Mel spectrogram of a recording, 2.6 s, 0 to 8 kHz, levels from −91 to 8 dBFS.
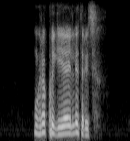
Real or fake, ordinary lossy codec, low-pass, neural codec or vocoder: real; Opus, 16 kbps; 7.2 kHz; none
